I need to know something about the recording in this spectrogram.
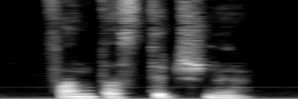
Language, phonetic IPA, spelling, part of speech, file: Polish, [ˌfãntaˈstɨt͡ʃnɨ], fantastyczny, adjective, Pl-fantastyczny.ogg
